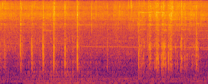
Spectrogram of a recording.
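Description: Spinach flatbread crust frying in a pan, a steady crackling sizzle with a run of sharp ticks and pops early on, then denser bursts of spitting toward the end, close and fairly loud.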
